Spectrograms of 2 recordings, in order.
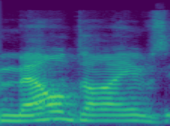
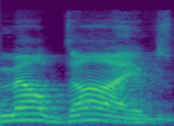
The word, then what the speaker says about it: Maldives: mald CR the Rubicon I'm going to call it the Mal Dives because uh I'm American and that's the way that an i is supposed to be pronounced ma early worm gets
